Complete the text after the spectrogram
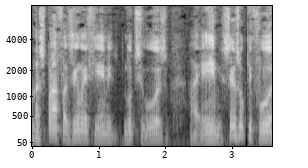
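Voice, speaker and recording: Animated in tone, a man talks with vocal fry. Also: very clean recording, silent background. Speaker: radio announcer. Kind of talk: interview. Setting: studio. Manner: fast.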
